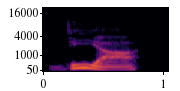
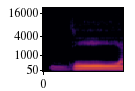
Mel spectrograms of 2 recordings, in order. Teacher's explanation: the alpha has been dropped from pronunciation and marked with an apostrophe because the next word starts with the a sound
